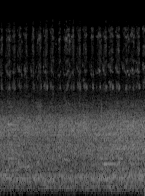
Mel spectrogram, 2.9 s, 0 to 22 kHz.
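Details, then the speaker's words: Replacement Quantum Cabo 50 fishing reel, cranked by hand: a thin, quiet squeak about three times a second as the handle turns; still cranks fairly smoothly, cause unknown. "I talked about the problem and this is what's happening here squeak hear there's a squeak here"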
